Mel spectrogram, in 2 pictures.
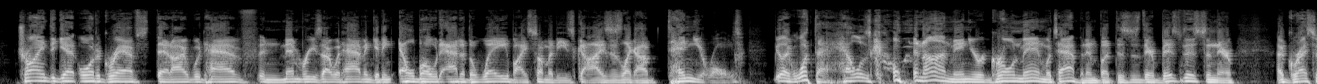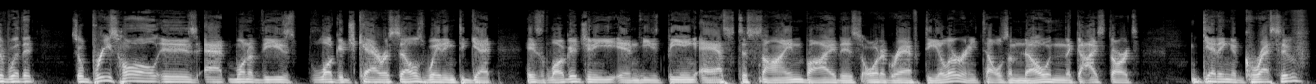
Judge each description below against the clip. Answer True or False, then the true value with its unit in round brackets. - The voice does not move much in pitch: False (4.0 semitones)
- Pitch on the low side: True (115 Hz)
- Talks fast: True (215 wpm)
